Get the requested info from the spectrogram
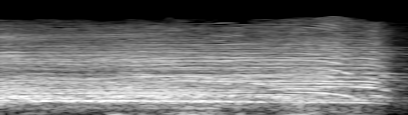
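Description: Large rally crowd's sustained vocal reaction, many voices held together in a steady din that cuts off just before the end.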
